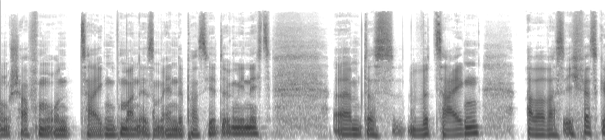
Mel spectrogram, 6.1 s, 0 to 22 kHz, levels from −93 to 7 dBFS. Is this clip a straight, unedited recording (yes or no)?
no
